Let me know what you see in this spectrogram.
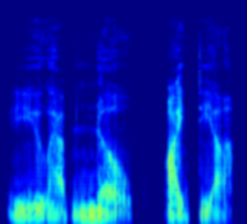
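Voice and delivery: deep, hushed, gravelly drawl, very slow. A woman speaks to Blake as he walks past her, gravelly voice. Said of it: "the woman said in a gravelly voice".

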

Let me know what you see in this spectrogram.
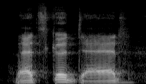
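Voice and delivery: heavy, dry, very sarcastic tone. Retelling a TV scene, a daughter answering her dad, mock-sarcastic. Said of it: "Really sarcastically".

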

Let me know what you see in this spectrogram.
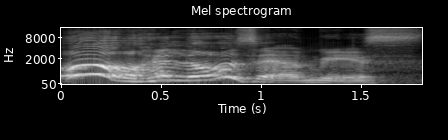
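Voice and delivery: fake, bad Swedish accent, very high, loud, shrill. Retelling a film scene, the speaker voices the village baker's greeting in a bad Swedish accent. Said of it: "That's not even remotely".

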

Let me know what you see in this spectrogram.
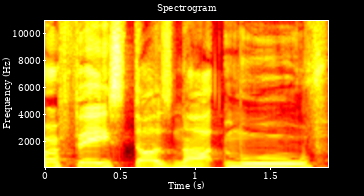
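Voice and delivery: deep fake German accent. Describing a woman they're suspicious of, imitating her deep German accent. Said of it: "She talks like this".

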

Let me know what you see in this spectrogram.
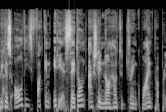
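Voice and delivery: furious tirade. Retelling a wine producer's complaint about collectors: imitating an angry man. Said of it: "he was so angry about it".

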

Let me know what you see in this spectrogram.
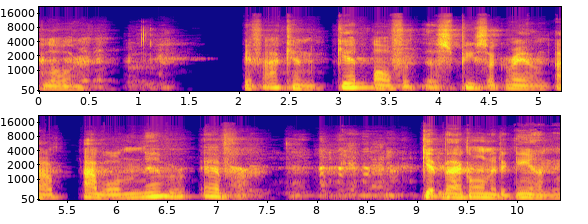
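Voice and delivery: put-on mutter under breath. Retelling a long walk on a golf course: imitating muttering under breath. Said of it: "And under my breath".

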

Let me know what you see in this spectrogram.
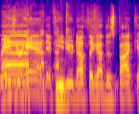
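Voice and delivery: usual speaking voice

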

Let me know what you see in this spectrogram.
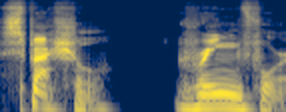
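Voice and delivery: ordinary delivery

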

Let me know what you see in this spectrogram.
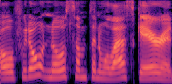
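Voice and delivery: put-on slight Scottish accent. Quoting a grandmother from Scotland saying they'd ask Erin, little Scottish accent. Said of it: "my grandma would say in her little Scottish accent".

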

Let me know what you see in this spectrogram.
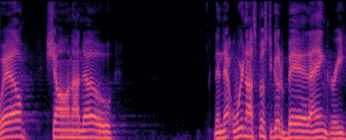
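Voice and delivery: put-on East Tennessee accent, older-sounding voice. A pastor retells what Bernice said to him about anger, East Tennessee accent. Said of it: "through the East Tennessee accent".

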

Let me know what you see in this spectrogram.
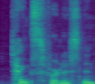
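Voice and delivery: botched Scottish accent drifting Irish. Signing off the episode to listeners: bad Scottish accent. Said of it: "that's Irish. Damn it".

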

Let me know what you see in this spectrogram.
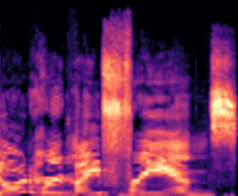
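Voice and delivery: shrill, very high yelling. Declaring the character's action in a fight, yelling as Bertha. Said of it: "Bertha's gonna yell out".

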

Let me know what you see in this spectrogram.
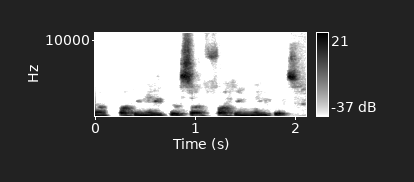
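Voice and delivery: imitated, put-on whisper. Retelling what a sweating actor muttered under his breath: imitating Paul Giamatti whispering. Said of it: "he kept whispering".

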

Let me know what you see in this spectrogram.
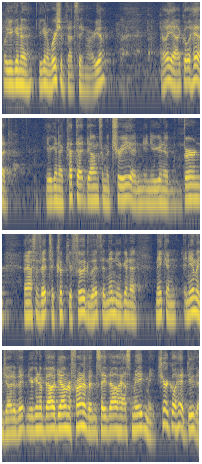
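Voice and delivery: play-acted voice, dry, taunting, thick with sarcasm. Paraphrasing a sarcastic Bible passage about worshipping idols: imitating sarcasm. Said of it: "I love it when the Lord speaks sarcastically".

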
